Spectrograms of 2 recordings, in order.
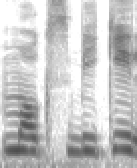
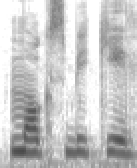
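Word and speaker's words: Moxviquil: cómo Se escribe la Universidad Moxikil es m de de mamá, o de oso, x v i q u i l. Moxvikil, así como se oye. Moxvikil para que lo googleen.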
